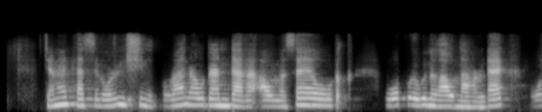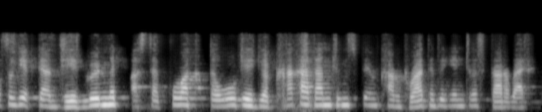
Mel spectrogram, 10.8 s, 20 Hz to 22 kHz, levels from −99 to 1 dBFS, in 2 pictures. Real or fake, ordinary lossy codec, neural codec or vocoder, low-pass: fake; none; codec, 16 kHz, 0.5 kbps, X-Codec, HuBERT features, trained on general audio; 7.2 kHz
